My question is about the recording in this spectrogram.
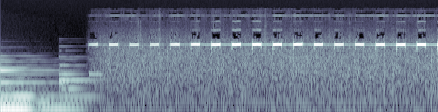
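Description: Soft piano music fades out in the first two seconds; then a high electronic beep repeats rapidly, about three beeps a second, over a faint hiss, slowly getting louder.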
